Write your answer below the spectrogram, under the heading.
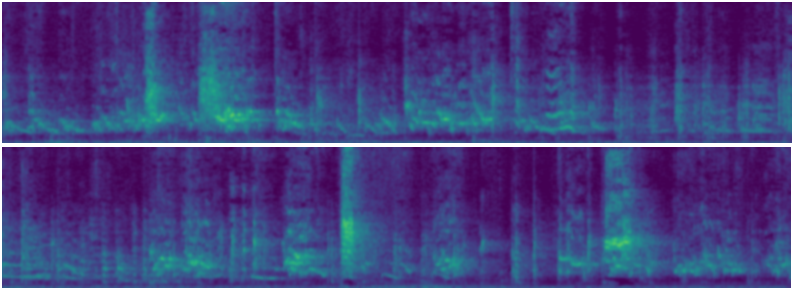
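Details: Pet budgerigars producing continuous squawky chatter, with bright chirps and rasping warbled phrases overlapping, a few louder sharp notes standing out.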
